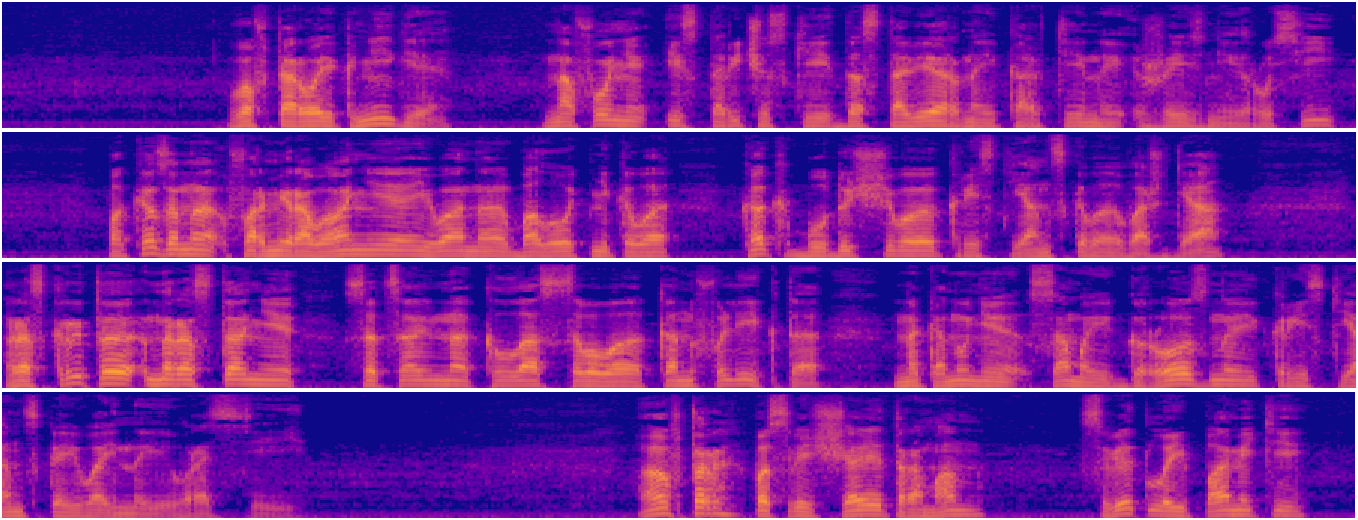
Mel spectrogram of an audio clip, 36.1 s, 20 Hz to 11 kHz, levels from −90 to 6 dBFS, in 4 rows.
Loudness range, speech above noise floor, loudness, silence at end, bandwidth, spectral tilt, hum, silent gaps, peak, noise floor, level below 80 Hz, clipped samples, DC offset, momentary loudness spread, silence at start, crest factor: 8 LU; 34 dB; -26 LUFS; 0.35 s; 10.5 kHz; -4.5 dB/octave; 50 Hz at -60 dBFS; none; -6 dBFS; -60 dBFS; -52 dBFS; under 0.1%; under 0.1%; 13 LU; 1.5 s; 22 dB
